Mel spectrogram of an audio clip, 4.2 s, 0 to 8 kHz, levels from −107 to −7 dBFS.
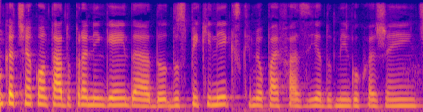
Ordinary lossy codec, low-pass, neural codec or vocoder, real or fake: none; 7.2 kHz; none; real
